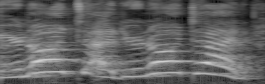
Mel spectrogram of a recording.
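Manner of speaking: high, pleading repetition; frantic mom. Retold or imitated. Mom holding her dazed daughter, repeating high and frantic. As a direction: keep insisting she's alive, panicked. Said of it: "freaking out".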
